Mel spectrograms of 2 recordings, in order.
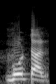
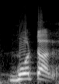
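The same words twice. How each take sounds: Both takes have the same delivery.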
